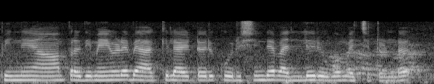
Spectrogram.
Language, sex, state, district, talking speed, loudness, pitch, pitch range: Malayalam, female, Kerala, Kollam, 140 wpm, -14 LUFS, 195 Hz, 190-200 Hz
